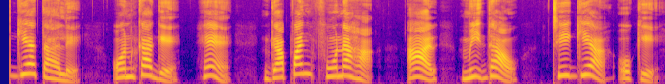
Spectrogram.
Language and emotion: Santali, neutral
